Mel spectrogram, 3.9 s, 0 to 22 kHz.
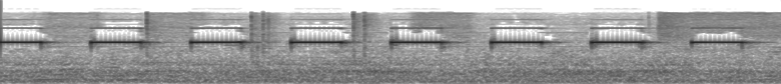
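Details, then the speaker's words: LTV 1200 ventilator: steady, evenly spaced high beeps about two per second from a loose pressure line, not the patient circuit or ET tube, while the patient still gets breaths; ventilator disconnect alarm. "In this case, patient is still getting the breath, but it's going to keep on telling you there's a disconnect in the system."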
